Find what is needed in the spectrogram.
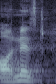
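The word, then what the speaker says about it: honest: रखा है वो है ऑनेस्ट इसको नेस्ट नहीं कहेंगे इसको ऑनेस्ट कहेंगे क्योंकि जो एच होता है वो साइलेंट होता है जब हमने इससे वर्ड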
